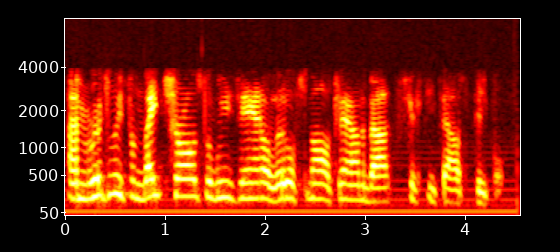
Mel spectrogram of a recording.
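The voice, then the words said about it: Slight Louisiana accent. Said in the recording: “I always hear the accent. You got a little bit of that accent in there. ... a little bit of Louisiana”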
